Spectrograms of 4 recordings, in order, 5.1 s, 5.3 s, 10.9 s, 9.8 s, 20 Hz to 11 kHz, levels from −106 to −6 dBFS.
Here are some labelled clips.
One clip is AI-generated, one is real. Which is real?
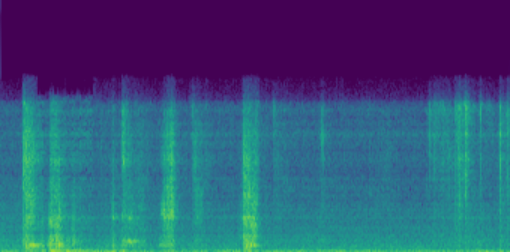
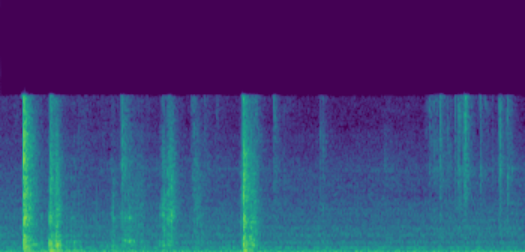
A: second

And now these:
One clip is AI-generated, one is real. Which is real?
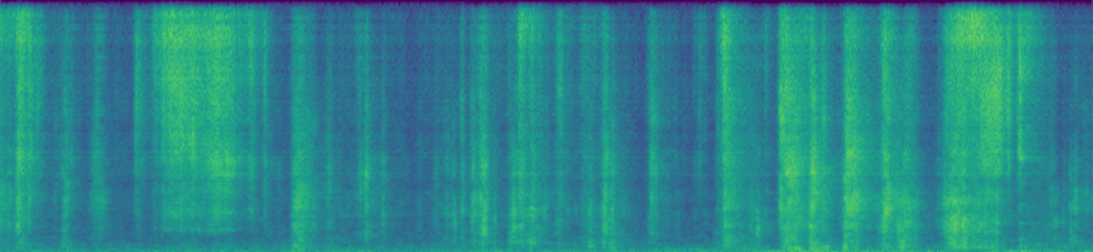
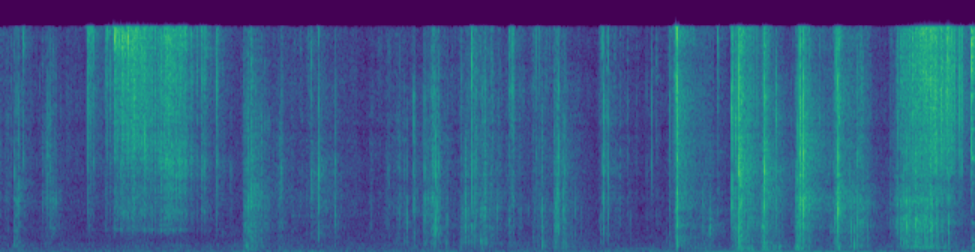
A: second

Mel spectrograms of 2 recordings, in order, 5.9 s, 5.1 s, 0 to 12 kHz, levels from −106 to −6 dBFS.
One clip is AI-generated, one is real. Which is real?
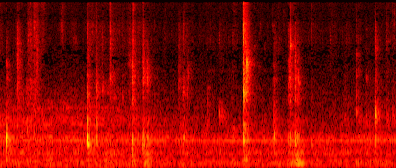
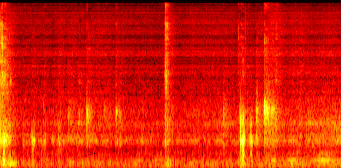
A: first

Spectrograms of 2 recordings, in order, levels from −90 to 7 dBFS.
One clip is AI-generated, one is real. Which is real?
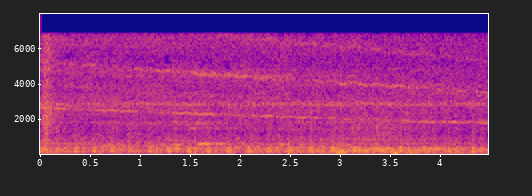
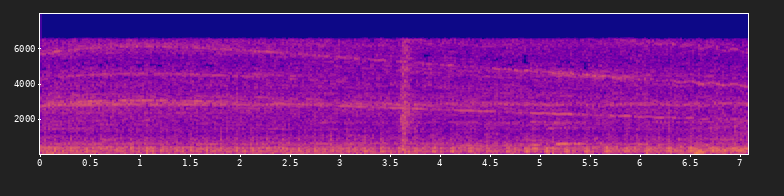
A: second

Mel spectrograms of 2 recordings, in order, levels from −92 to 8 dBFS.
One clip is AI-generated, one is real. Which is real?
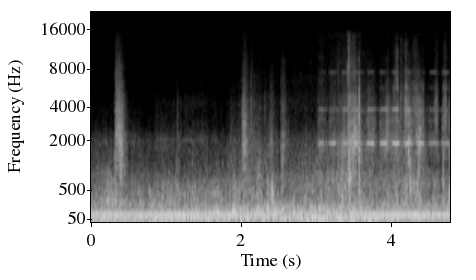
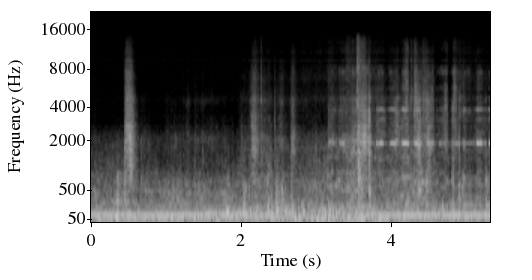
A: first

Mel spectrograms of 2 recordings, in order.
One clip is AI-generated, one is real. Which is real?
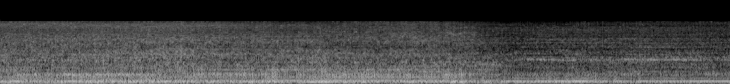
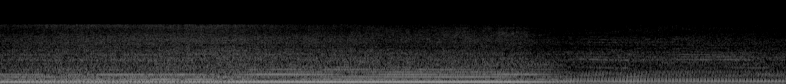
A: second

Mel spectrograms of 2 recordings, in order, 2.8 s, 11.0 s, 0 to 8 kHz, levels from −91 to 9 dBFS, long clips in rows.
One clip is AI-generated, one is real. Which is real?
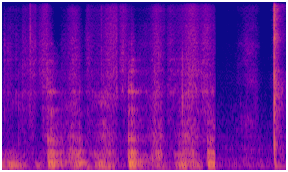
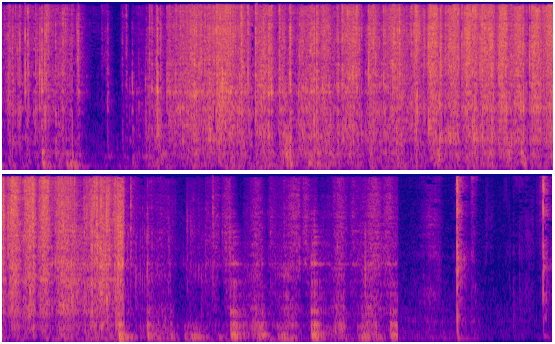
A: second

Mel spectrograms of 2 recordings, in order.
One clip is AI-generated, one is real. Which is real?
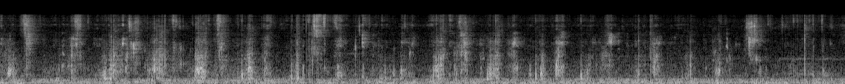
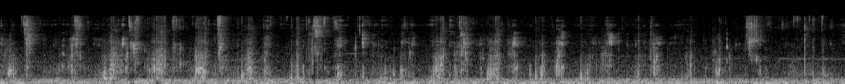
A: second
